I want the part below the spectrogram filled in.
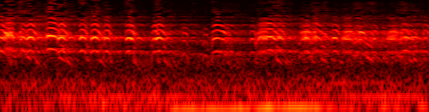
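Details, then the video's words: A Southern lapwing alarm against predators: shrill, harsh notes repeated about three times a second in irregular runs, partly overlapping, with a low hum in the background. "QUERO-QUERO🎶 CANTO DE ALERTA -CONTRA PREDADORES"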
